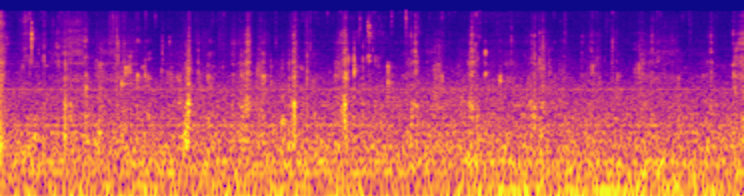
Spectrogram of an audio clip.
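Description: Close-miked chewing of homemade chow mein noodles, with many small wet mouth clicks.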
